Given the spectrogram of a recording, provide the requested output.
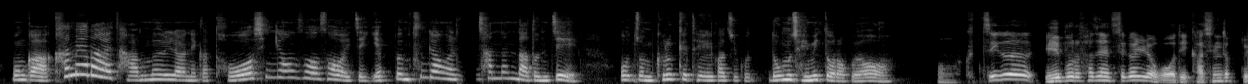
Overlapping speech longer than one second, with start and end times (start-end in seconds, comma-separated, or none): none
